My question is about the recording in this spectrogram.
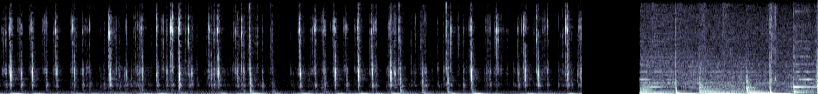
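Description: Keyboard typing sound effect: a quick, irregular run of key clicks over a low hum, stopping about four and a half seconds in. After a brief gap, music starts near the end.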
